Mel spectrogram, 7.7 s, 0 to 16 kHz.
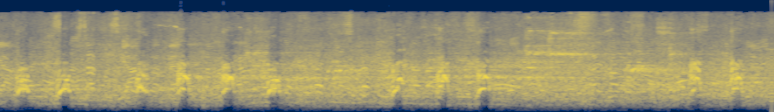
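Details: Black-and-silver male Miniature Schnauzers in the intermediate class at the 2013 European Dog Show in Geneva; sharp, short barks repeat quickly and unevenly, about two per second, over a steady indoor murmur of crowd voices.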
